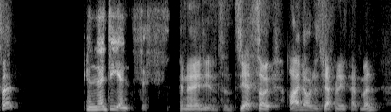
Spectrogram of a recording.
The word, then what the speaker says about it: canadensis: Is how you would pronounce it? Canadiensis.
